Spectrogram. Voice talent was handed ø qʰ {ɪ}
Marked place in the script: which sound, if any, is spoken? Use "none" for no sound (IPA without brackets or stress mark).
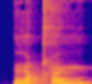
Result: y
